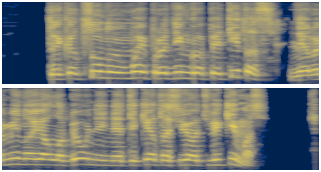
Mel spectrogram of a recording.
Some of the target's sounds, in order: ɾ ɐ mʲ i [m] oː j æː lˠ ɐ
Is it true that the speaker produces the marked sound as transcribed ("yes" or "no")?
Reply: no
